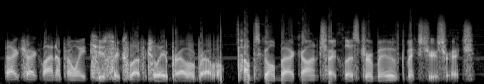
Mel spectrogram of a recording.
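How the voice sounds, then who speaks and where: A man at the controls, heard through his cockpit headset mic, his voice sitting a little low with a gravelly, bright edge. He reads back tower calls and works through checklist callouts in short, crisp phrases. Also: fairly quick, no room sound, rough recording. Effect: pilot speaking through a cockpit headset mic. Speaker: pilot. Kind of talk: narrating his own flight from the cockpit. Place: small airplane cockpit.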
